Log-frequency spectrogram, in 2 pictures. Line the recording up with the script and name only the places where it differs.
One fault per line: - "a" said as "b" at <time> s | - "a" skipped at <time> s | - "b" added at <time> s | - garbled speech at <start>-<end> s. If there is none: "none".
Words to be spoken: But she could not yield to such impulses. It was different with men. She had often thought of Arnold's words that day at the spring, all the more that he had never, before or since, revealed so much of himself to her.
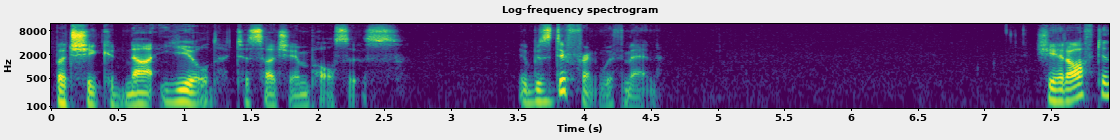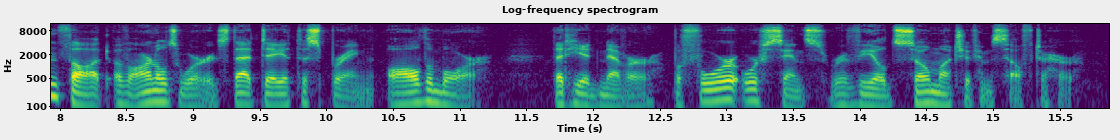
none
